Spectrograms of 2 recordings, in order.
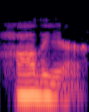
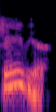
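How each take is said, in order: First: The name starts with an H-like sound. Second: The name starts without an H-like sound. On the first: The speaker calls it right. "It's Javier" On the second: The speaker calls it wrong. "Some people try to pronounce it Xavier"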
